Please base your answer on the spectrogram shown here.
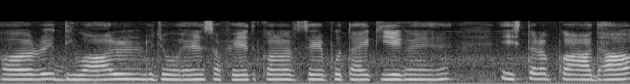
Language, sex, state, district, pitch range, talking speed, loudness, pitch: Hindi, female, Chhattisgarh, Raigarh, 225-235 Hz, 140 wpm, -17 LUFS, 230 Hz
